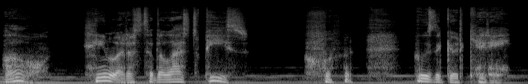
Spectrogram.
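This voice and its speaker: Cocky young adventurer, teasing, unhurried pace, animated pitch, video game dialogue, music behind. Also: male voice. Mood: relaxed, amused. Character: cocky, teasing young male desert duelist.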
